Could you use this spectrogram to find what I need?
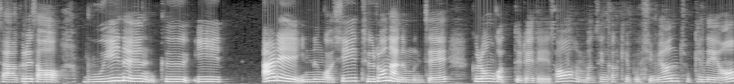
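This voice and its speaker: Very slow speech from a woman, fairly high in pitch and ordinary in pitch variation. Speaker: saju astrology teacher. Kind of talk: lecture.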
